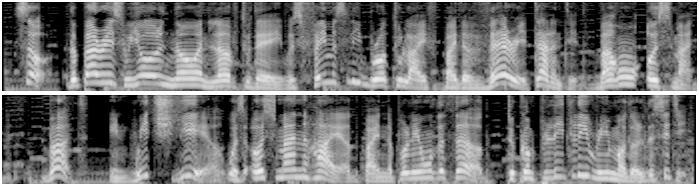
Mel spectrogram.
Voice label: english british audio guides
